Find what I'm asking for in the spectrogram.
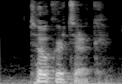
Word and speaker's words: Tokarczuk: My next one is Drive Your Plow Over the Bones of the Dead by Olga Tokertuk. No, Tokertuk. Yes, that's the right one.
